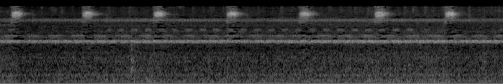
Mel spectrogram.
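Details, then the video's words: Chorus of grass insects: a continuous high, ringing drone layered with crisp, very high chirps pulsing about every 0.7 seconds in a fairly even rhythm, and little else audible. "풀벌레 소리"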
